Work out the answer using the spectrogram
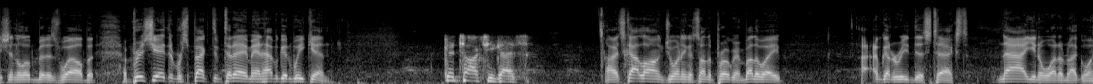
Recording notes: from Radio Row at the NFL Combine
